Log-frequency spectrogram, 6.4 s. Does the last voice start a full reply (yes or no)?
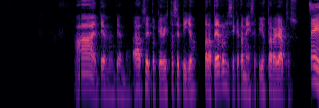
yes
